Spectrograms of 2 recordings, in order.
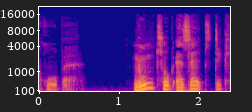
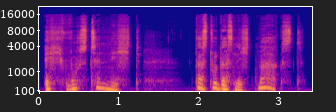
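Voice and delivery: much higher woman's voice; meek sorceress; 9 semitones higher, slower than usual. Acted. Sorceress excusing herself to her lover, high meek voice. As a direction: plead innocence in a high, drawn-out voice.

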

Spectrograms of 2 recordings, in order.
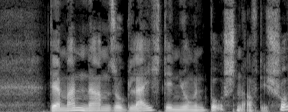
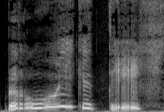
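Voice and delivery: very high, slow crone voice; calm the beast in a tiny, drawn-out old voice; high little old woman, slowly placating; soothing old granny; slower than usual. Acted. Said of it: "sagte das Mütterchen".

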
